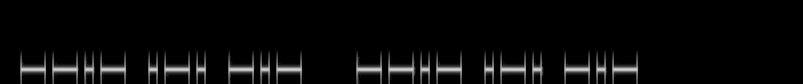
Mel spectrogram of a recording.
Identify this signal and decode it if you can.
Morse code, heard as a keyed tone, about 15 wpm, 700 Hz. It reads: QRK QRK
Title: Q-Codes Repeated 3x 15wpm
